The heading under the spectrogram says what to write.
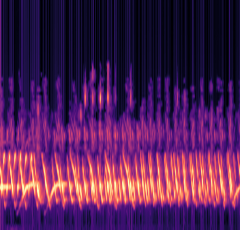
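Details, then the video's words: Belgian canaries singing together: an unbroken, fast, high trill of tightly packed repeated notes with slight pitch wobbles throughout. "Vários Canários Cantando Junto Estimule seu Canário Belga a Cantar Muito!!!"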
